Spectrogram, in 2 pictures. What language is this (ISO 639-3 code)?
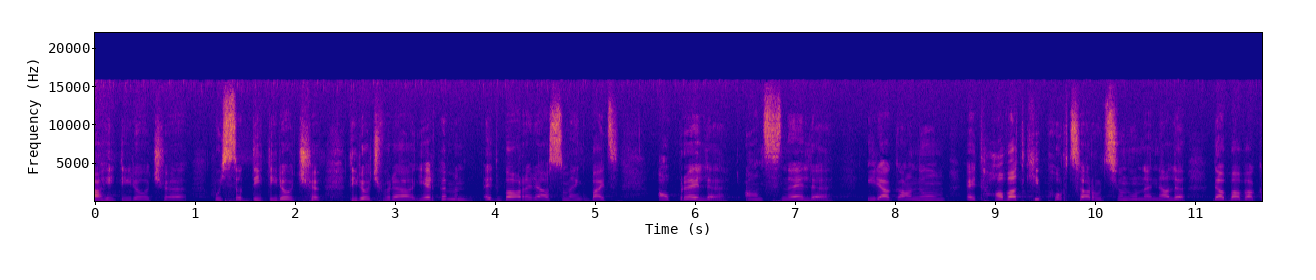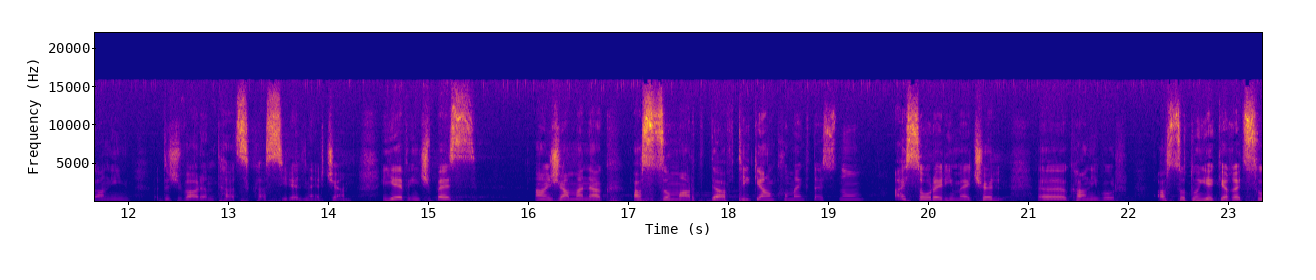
ron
